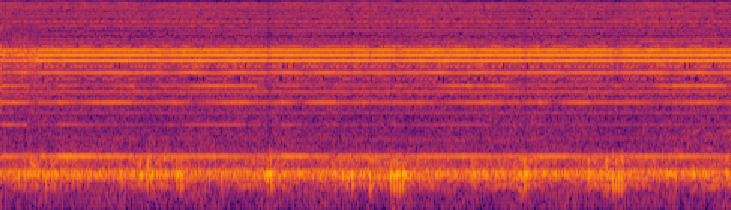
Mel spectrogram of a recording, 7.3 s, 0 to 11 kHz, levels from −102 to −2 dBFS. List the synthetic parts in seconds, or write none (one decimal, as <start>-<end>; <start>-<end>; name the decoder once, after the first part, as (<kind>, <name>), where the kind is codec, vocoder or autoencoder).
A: none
